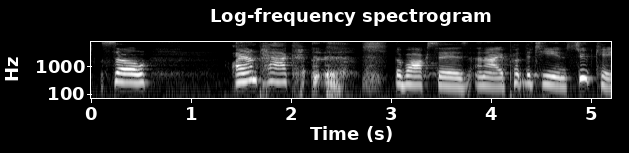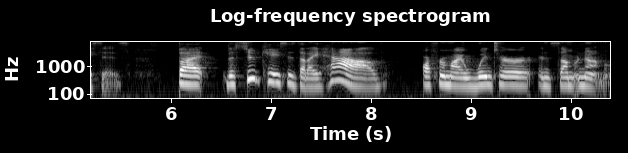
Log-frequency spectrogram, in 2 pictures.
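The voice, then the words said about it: Hoarse, strained voice. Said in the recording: “I'm drinking it now for my voice because holy cow, I lost my voice.”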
